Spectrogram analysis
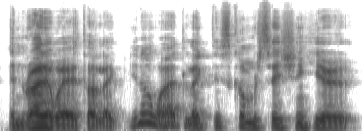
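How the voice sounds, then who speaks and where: A man's voice: mid-range voice, very animated, quick pace. A man hosting a podcast, talking in a loose, rambling way with many restarts. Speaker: podcast host. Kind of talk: casual podcast chat.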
